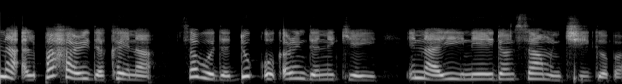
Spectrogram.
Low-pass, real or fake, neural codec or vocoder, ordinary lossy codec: 10.8 kHz; real; none; none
